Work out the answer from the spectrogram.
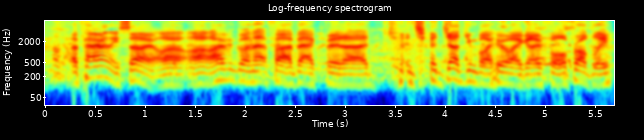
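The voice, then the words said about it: Slight Australian accent. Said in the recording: “You've almost got an Australian accent there.”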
